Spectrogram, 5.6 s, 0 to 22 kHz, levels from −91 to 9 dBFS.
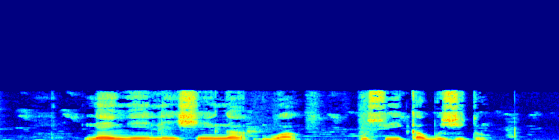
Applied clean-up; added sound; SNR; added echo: none; none; none; none.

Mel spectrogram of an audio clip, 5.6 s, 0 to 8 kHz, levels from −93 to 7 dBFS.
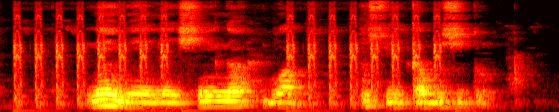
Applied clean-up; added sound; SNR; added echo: none; Printer; 15 dB; reverberation time 0.6 s.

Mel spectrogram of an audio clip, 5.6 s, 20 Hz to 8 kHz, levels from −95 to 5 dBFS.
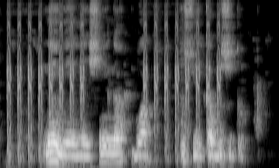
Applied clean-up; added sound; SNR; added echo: classical method WPE with log-MMSE.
